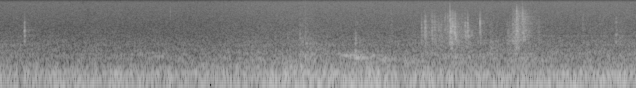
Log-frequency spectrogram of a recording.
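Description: Steady low room rumble, with a handful of short rustles and scuffs about four to five seconds in.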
